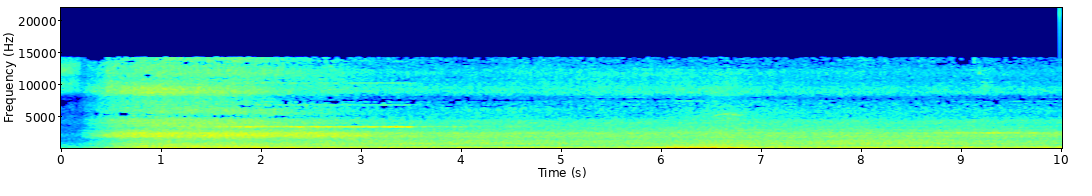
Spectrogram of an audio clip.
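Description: City road traffic: a steady hum of cars on the street, with one vehicle passing louder about six seconds in.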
